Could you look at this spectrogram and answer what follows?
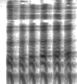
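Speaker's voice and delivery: booming staccato ho-ho laugh; menacing villain's laughter; evil genie laugh. Acted. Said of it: "हंसते हुए रामदीन से कहता".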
